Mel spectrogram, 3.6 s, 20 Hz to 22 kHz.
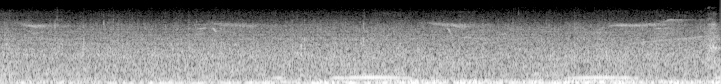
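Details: Great Horned Owl in a Cottonwood in Forest Park, St. Louis, Missouri, at night on March 29, 2013, as the female retrieves a cached Eastern Cottontail; an owl hoots a few soft, deep, even hoots about a second apart over a steady low rumble.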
